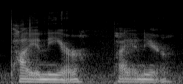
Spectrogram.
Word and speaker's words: pioneer: We start with the I syllable. It's a clear vowel, secondary stress. The letter O says and then our main stress is on the near. Just like in engineer, pioneer.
